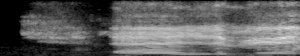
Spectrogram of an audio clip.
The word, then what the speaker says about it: but: In general, though, if you're saying to listen to the words generally, le but, that's it. Le but, we weirdly pronounce the T on that word.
